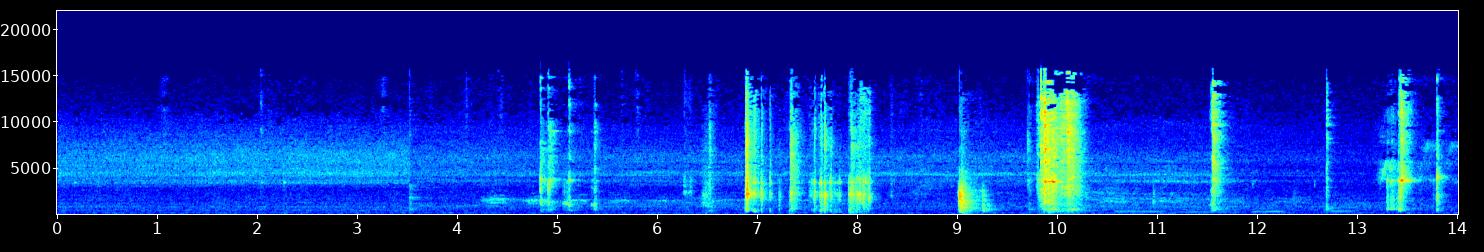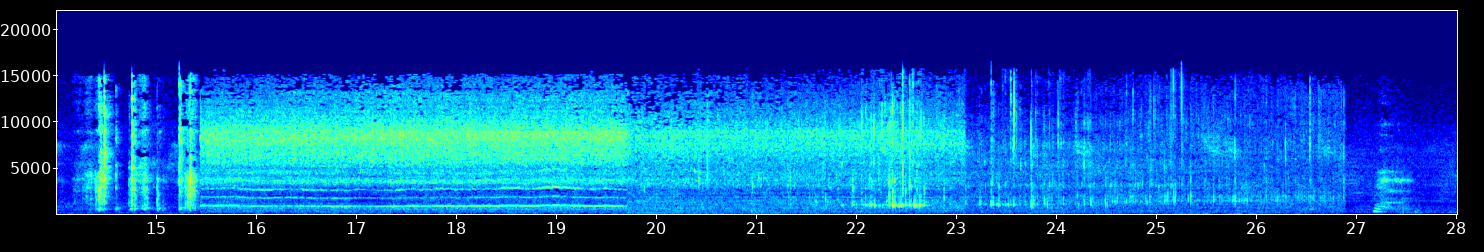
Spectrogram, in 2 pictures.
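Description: Aluminium moka pot being handled and assembled: a run of metal clinks, taps and knocks as coffee is spooned in and the parts are fitted. Then water runs steadily for about four seconds.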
